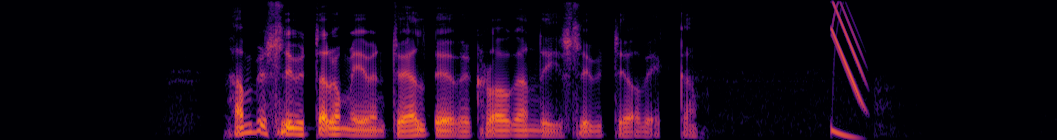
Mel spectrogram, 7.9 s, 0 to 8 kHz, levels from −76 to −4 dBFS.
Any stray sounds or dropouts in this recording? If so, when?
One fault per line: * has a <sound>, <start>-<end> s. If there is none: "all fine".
* has a chirp, 6.2-6.5 s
